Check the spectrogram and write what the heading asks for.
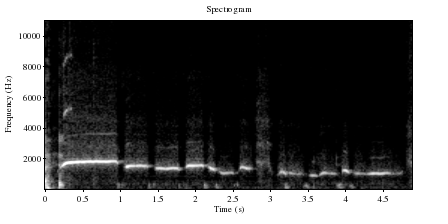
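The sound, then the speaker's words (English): A person whistles a short tune, opening with a long held note, then a run of shorter, wavering notes. Breathy, airy noise sits under the whistle, with no talking. “Do you want me to whistle?”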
